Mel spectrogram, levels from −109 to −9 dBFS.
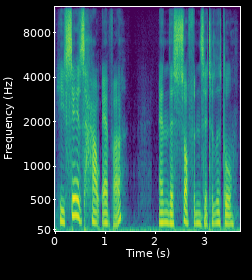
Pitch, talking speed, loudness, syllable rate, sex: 160 Hz, 145 wpm, -18 LUFS, 4.4 syllables/s, female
